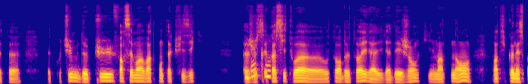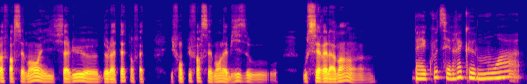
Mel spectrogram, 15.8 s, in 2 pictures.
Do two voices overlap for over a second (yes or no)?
no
